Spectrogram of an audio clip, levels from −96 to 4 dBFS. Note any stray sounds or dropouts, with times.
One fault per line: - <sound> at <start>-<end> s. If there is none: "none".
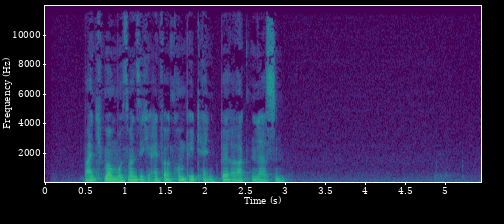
none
